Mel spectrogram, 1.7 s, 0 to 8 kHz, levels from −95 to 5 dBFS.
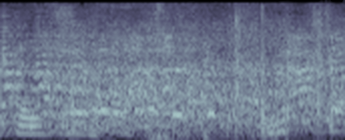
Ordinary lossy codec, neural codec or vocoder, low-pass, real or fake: AAC, 32 kbps; vocoder, 44.1 kHz, 80 mel bands, Vocos; 7.2 kHz; fake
